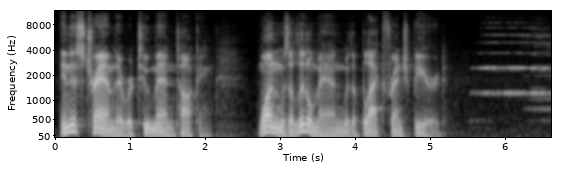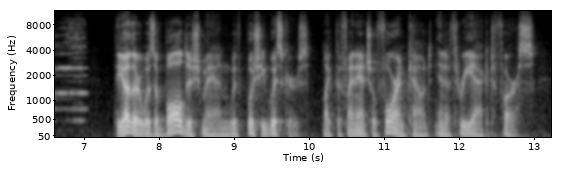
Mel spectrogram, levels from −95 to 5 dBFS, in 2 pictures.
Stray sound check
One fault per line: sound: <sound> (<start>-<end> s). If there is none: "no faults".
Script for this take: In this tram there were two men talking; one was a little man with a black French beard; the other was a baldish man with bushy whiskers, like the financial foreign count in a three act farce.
sound: squeak (5.5-7.1 s)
